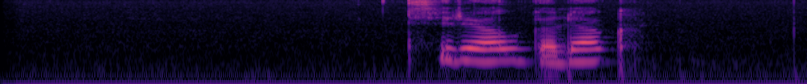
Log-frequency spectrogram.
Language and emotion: Russian, sad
